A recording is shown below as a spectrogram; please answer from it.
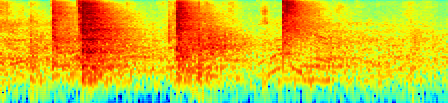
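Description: Three sharp cracks of a foosball being struck hard by the rod figures and hitting the table, about a second apart, the first the loudest, each ringing on briefly in a large hall.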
